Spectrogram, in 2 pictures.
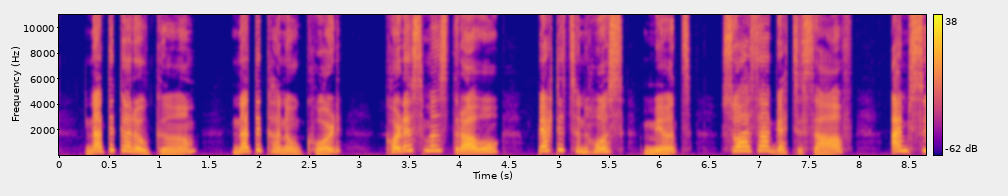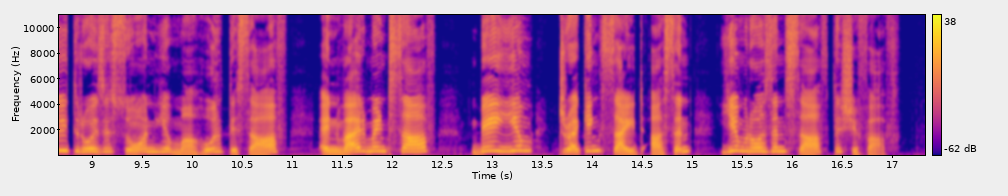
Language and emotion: Kashmiri, neutral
